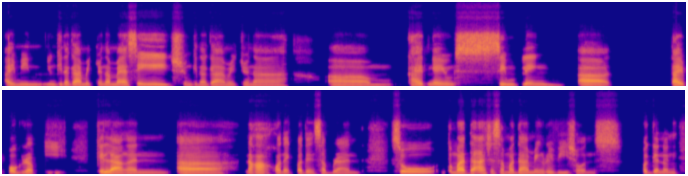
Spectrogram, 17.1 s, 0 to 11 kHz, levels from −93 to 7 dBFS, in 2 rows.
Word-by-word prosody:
I 105 0 -1
mean, 105 0 -8
yung 120 - -8
ginagamit 110 -2 -2
niyo 115 0 -9
na 110 - -1
message, 130 +3 +2
yung 100 -2 -11
ginagamit 100 -1 -4
niyo 105 -1 -10
na, 95 0 -6 0.5
um, 90 -2 -3 0.2
kahit 125 0 0
nga 125 - -4
yung 125 0 -4
simpleng, 120 -2 +4 0.3
ah, 105 -3 +3 0.8
typography 115 -1 0 0.3
kailangan, 110 -3 +3 0.5
ah, 100 -4 +3 0.3
nakaka-connect 125 -3 +1
pa 110 - 0
din 105 -1 -3
sa - - +1
brand. 85 -1 -6 0.5
So, 145 -1 +1 0.2
dumadaan 155 -1 +5
siya 150 - +1
sa 150 - +3
madaming 115 -2 -2
revisions, 95 -5 -4 0.2
'pag - - -3
gano'n. 100 +2 -6
110 Hz, 115 wpm, -24 LUFS, 100-125 Hz, 0.8 s, dumadaan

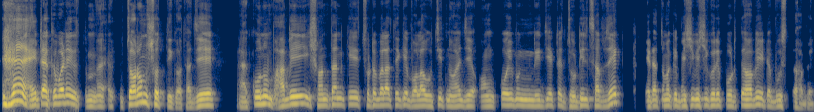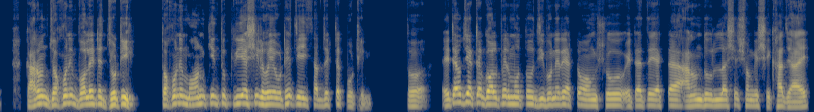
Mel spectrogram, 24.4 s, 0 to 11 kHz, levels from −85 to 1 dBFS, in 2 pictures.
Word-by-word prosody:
হ্যাঁ, 225 0 +10
এটা 160 +5 +3
একেবারে 180 +3 +4 0.4
ম্যা 120 0 -2 0.4
চরম 180 +6 +7
সত্যি 145 -6 +2
কথা। 95 +1 -6
যে 135 +1 +6 0.6
আ - - -2 0.2
কোনোভাবেই 165 0 +4 0.2
সন্তানকে 145 +3 -2 0.2
ছোটোবেলা 145 +1 0
থেকে 145 +1 -4
বলা 130 +1 +1
উচিত 140 +3 -6
নয়, 125 +2 -2
যে 125 - 0 0.2
অঙ্ক 120 -1 -6 0.2
এবং 140 +1 -2
ইংরেজি 125 0 -3
একটা 140 0 -6
জটিল 125 +3 -1
সাবজেক্ট, 160 - -1 0.4
এটা 130 +2 0
তোমাকে 135 +1 -1
বেশি, 130 +2 -3
বেশি 140 +1 -3
করে 140 0 +1
পড়তে 130 +1 -4
হবে, 135 +3 0
এটা 125 -1 -5
বুঝতে 125 -2 -6
হবে। 85 -1 -11 0.5
কারণ 170 +2 +3 0.2
যখনই 180 +5 +1
বলে 155 +2 +4
এটা 165 0 0
জটিল, 150 0 +4 0.5
তখনই 175 +5 +1
মন 155 +3 0 0.2
কিন্তু 180 0 -2
ক্রিয়াশীল 175 +1 +1
হয়ে 160 0 +3
ওঠে, 165 +4 -1
যে 165 - +2
এই 145 - -4
সাবজেক্টটা 145 +3 -4
কঠিন। 115 - -9 0.6
তো 120 - -3 0.5
এটাও 195 +7 +2
যে - - +5
একটা 195 -1 -1
গল্পের 165 +2 +2
মত 160 +1 -2 0.2
জীবনেরই 150 +2 -1
একটা - - -8
অংশ। 130 0 -3 0.4
এটা 130 - -3
যে 140 - -1
একটা 135 +2 -4 0.2
আনন্দ 130 +2 0
উল্লাসের 130 +1 -3
সঙ্গে 130 -1 -4
শেখা 115 +2 -4
যায়। 110 +1 +1
140 Hz, 160 wpm, -21 LUFS, 130-165 Hz, 0.6 s, হ্যাঁ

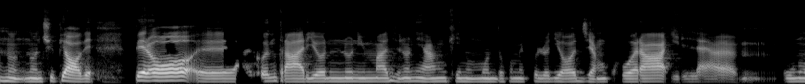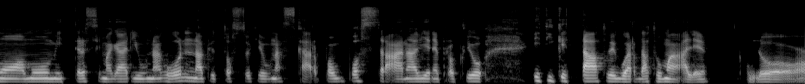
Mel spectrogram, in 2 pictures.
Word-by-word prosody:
non 150 -5 -1
non 140 0 0
ci 140 - -5
piove. 135 -2 +5 0.4
Però, 180 0 +9
uhm, - - -2
al 135 0 -1
contrario, 140 -2 +1
non 145 0 -1
immagino 145 +1 -1
neanche 145 -1 -3
in 145 - -2
un 135 -1 -2
mondo 140 0 -3
come 140 -1 -7
quello 140 -2 -7
di 145 +1 -5
oggi, 140 +1 -2
ancora 135 +1 +1
il 125 +1 -15 0.5
mhmm, 265 -2 -20
un 140 0 -3
uomo 140 0 +2
mettersi 135 +1 -4
magari 135 0 -3
una 135 0 -2
gonna, 145 0 -1
piuttosto 135 0 -13
che 135 - -16
una 130 0 -6
scarpa 135 - -8
un 140 +1 -4
po' 155 +1 -4
strana, 135 -3 -1
viene 135 -1 -2
proprio 145 +1 -3 0.5
etichettato 155 -4 +1
e - - +3
guardato 130 0 -1
male. 135 - -1 0.4
Lo - - 0
140 Hz, 155 wpm, -24 LUFS, 135-145 Hz, 0.5 s, Però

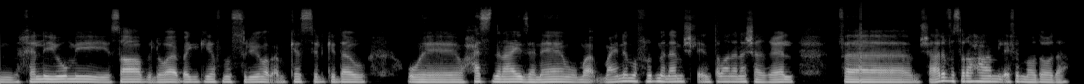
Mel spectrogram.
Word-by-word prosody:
مخلّي 120 +3 0
يومي 125 -3 +2
صعب 120 0 +1
اللي 110 +1 -3
هو 115 0 +3
باجي 115 +1 -2
كده 120 0 -1
في 120 +1 -6
نُص 120 0 -5
اليوم 115 +1 +1
أبقى 105 -1 -2
مكسّل 115 0 -4
كده، 115 -1 0
و 110 +1 -3 0.4
و 115 0 +2 0.4
وحاسس 125 +4 -2
إن 125 - +3
أنا 120 - +3
عايز 125 -2 +3
أنام، 120 +2 +2
وم 110 -1 -2 0.2
مع 115 +1 -2
إني 135 +4 0
المفروض 140 -1 -1
ما 140 - +2
أنامش 130 +1 -2
لإن 120 - -2
طبعًا 125 +1 -2
أنا 125 +1 +1
شغّال 115 0 -1 0.4
ف - - -5 0.7
مش 110 0 -8
عارف 160 +8 +2
بصراحة 135 -1 +1
أعمل 130 -2 +1
ايه - - +1
في - - -7
الموضوع 110 -3 0
ده. 105 +2 -5
120 Hz, 215 wpm, -24 LUFS, 115-125 Hz, 0.7 s, هو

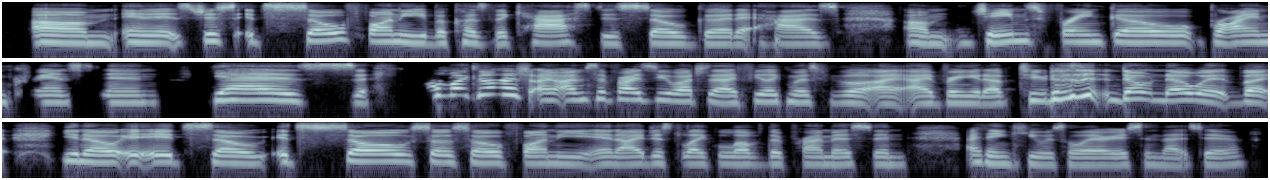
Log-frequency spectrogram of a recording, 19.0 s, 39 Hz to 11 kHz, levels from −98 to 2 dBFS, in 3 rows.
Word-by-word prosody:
um, 190 -2 +5
and 200 -1 +2
it's 190 -1 +1
just 225 -2 +5
it's 205 - +1
so 235 +1 +4
funny 215 -5 0
because 180 0 -5
the 175 - -3
cast 185 0 +2
is 175 - 0
so 175 -1 +4
good. 170 +1 -3
It - - -1
has, 170 -1 +1 0.4
um, 175 -3 -3
James 210 +4 +3
Franco, 195 -2 -1
Bryan 200 +1 0
Cranston 195 0 -5 0.3
yes, 240 -2 +3 0.4
oh - - 0
my 400 0 +4
gosh, 410 0 +2
I 240 - +3
I'm 245 +1 +2
surprised 260 -2 0
you 240 - -4
watched 220 -1 -1
that, 185 - +2
I 185 - -2
feel 210 +2 -5
like 205 - -5
most 195 -2 -6
people 190 0 -5
I 175 -1 +2
I - - -2
bring 185 +1 -3
it 180 - -1
up 175 +1 -1
to 235 - -2
doesn't 280 - +2
don't 270 -2 +1
know 235 +1 +1
it, 200 - -1
but, 200 -2 +2 0.3
you 230 - -1
know, 200 -2 +2
it - - +1
it's 200 -2 +2
so 180 -3 +1
it's 205 -3 +1
so, 215 -1 +4
so, 205 0 0
so 185 -1 -2
funny, 175 -2 -4
and 165 +1 -2
I 165 +1 +1
just, 180 0 -6
like, 170 -1 -3
love 165 -1 -6
the 170 0 -7
premise 165 0 -4
and 165 -1 -11 0.3
I 200 - -2
think 175 -2 -3
he 170 - -9
was 160 -1 -5
hilarious 155 0 -2
in 160 - -18
that 145 -1 -9
too. 160 +1 -9
195 Hz, 225 wpm, -22 LUFS, 175-215 Hz, 0.4 s, um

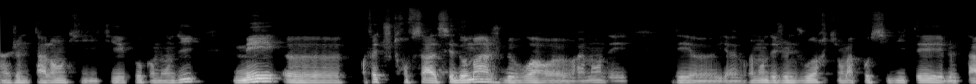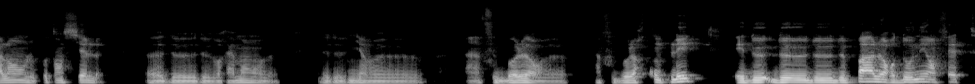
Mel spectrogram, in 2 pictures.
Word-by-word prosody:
a - - -3
un - - -3
jeune 90 -2 -3
talent 90 +1 -1
qui 80 -4 -9
qui 85 - -7
éclot 90 +3 -5
comme 85 -3 -6
on 85 +1 -4
dit 130 +6 -2 0.3
mais, 140 +10 +5
heu, 90 -2 -1
en - - -13
fait - - -1
je - - -15
trouve 100 0 -10
ça 100 -2 +1
assez 95 +1 +1
dommage 100 -2 +3
de 90 - 0
voir, 90 0 0
heu, 80 0 -3
vraiment 85 +4 -6
des 80 -2 -11 0.4
des, 85 0 -2
heu, 80 0 -3
il - - -5
y - - -5
a 80 - -5
vraiment 85 +4 -4
des 90 -1 0
jeunes 90 0 -1
joueurs 100 +3 -1
qui - - -15
ont 85 - -4
la 80 - -2
possibilité 95 +1 -3
et - - -1
le 80 0 -4
talent, 95 +1 0
le 85 - -5
potentiel, 95 0 -4 0.4
heu, 80 -1 -2
de 80 0 -1
de 80 +1 -4
vraiment, 80 +2 -4
heu, - - -12 0.4
de 80 - -7
devenir, 80 +1 -3
heu, 75 0 -6 0.4
un 80 0 -10
footballeur, 85 -1 +2
heu, 75 0 -11 0.3
un - - -8
footballeur 90 +3 -1
complet 115 +7 +3 0.4
et 95 - +5
de 100 +3 +6
de 100 0 +6
de 95 +1 +5
de 95 +1 +4
pas 130 +7 +5
leur 115 -5 +4
donner 115 +3 +3
en 110 - 0
fait, 275 - -5
90 Hz, 205 wpm, -21 LUFS, 80-100 Hz, 0.4 s, de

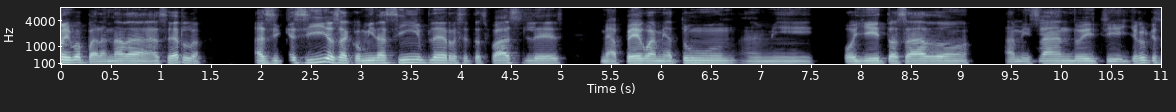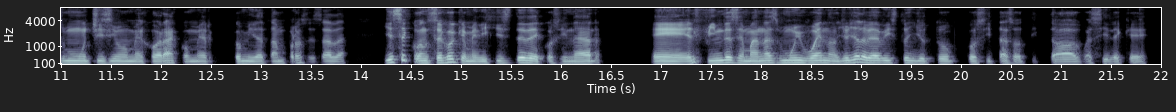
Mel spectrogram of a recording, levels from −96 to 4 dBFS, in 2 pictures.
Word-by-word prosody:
no - - +11
iba 140 0 +6
para 100 -4 0
nada 110 -1 +2
a - - -1
hacerlo. 120 +1 0 0.5
Así 115 +1 0
que 135 - -2
sí, 140 +7 +2
o - - +10
sea, 130 -3 +4
comida 125 +2 +3
simple, 135 0 +2
recetas 115 -2 -4
fáciles, 120 -1 -1 0.3
me 105 -2 -3
apego 115 +4 +4
a - - +3
mi 110 -1 0
atún, 125 +1 -1
a 110 - -15
mi 105 0 -6 0.3
pollito 110 +2 +2
asado, 115 0 +1 0.3
a 100 - -7
mi 105 0 -5
sándwich, 115 +1 -1
y 105 -1 -2
yo 115 +2 -3
creo 135 0 +1
que 120 - -3
es 115 - -10
muchísimo 115 -2 -2
mejor 105 0 -2
a 120 - 0
comer 105 -1 -8 0.2
comida 105 -1 -2
tan 105 -1 -9
procesada. 105 -3 -7 0.4
Y - - +5
ese 150 - +2
consejo 125 +7 +2
que 125 - -1
me 105 -2 -1
dijiste 115 +5 +2
de 115 -3 +3
cocinar, 105 +1 -3 0.5
eh, 105 -1 +7
el 105 - 0
fin 120 +2 0
de 140 0 +5
semana 110 -1 0
es 120 -1 -5
muy 130 +1 +2
bueno. 125 -2 +1
Yo 115 +4 -1
ya 140 +5 +3
lo - - +5
había 125 -1 +6
visto 125 +1 -4
en 120 - -3
YouTube, 110 -1 -5
cositas 105 -1 -7
o - - -5
TikTok 100 0 -5
o - - -13
así 105 -1 -10
de 95 0 -8
que, 90 0 -8
115 Hz, 190 wpm, -24 LUFS, 105-125 Hz, 0.5 s, no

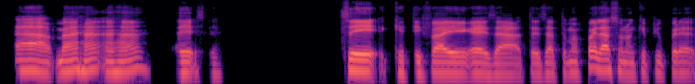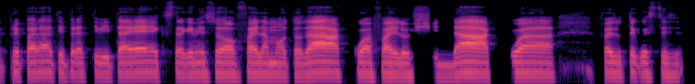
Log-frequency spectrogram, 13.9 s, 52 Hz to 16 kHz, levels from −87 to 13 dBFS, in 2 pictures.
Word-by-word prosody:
Ah, 140 -3 +5
ma 130 +2 +3
ah-ah, 145 +2 +2
ah-ah, 130 +5 0 0.3
sì, 120 0 +1
sì. 110 -1 -16 1.2
Sì, 135 -2 +6
che 120 -2 -7
ti 120 - -5
fai 115 0 +4
esatto, 105 -1 +1
esatto, 110 +1 -5
ma 120 0 -5
poi 170 +7 +1
là 140 0 +7
sono 125 -4 -5
anche 110 - -9
più 120 - -11
pre 120 0 -4
preparati 120 0 -6
per 115 - -7
attività 115 +1 -2
extra, 115 -1 -7
che 110 - -4
ne 115 +1 -7
so, 110 +1 -4
fai 110 +3 -3
la 110 - -4
moto 110 -1 -8
d'acqua, 120 0 +1
fai 110 +2 -2
lo 110 0 -5
sci 100 -1 -13
d'acqua, 115 0 +1 0.4
fai 120 -1 -5
tutte 115 +1 -8
queste 115 0 -10
s 105 -1 -15
115 Hz, 165 wpm, -24 LUFS, 110-120 Hz, 1.2 s, là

